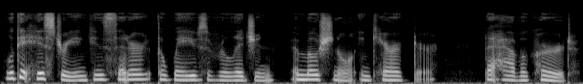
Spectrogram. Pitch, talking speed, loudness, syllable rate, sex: 210 Hz, 155 wpm, -20 LUFS, 5.9 syllables/s, female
